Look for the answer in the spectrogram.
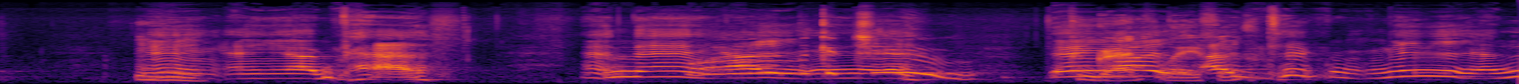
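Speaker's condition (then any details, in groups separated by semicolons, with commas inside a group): Cerebral palsy; neck surgery went badly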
